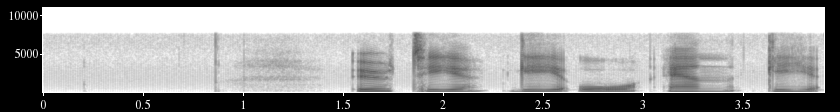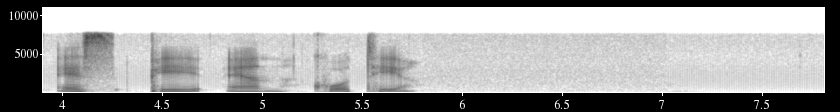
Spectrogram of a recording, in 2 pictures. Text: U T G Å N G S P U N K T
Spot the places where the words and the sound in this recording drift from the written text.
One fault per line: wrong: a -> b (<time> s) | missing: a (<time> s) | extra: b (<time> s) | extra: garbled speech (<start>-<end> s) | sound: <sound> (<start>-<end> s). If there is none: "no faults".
missing: U (4.7 s)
